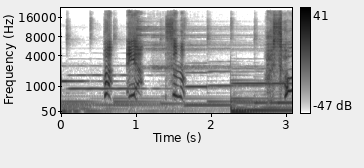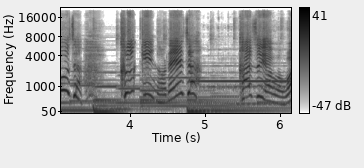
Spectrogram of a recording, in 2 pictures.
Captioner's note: gasp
